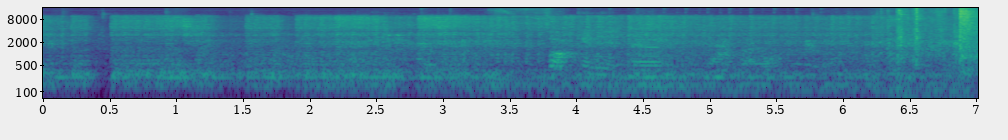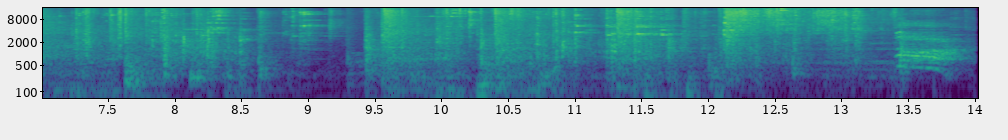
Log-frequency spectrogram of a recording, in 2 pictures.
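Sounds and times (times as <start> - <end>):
clatter of knocks and crashes: 5.8 - 13.4.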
